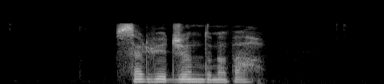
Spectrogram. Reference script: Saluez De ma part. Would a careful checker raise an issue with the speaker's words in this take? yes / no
yes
